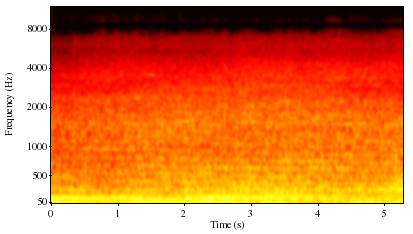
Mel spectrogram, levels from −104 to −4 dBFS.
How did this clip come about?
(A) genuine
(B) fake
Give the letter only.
B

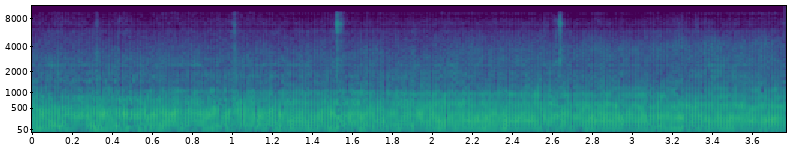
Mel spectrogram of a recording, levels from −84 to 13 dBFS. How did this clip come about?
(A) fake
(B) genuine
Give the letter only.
A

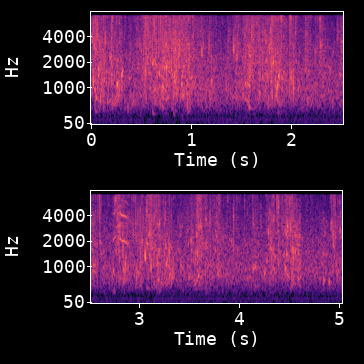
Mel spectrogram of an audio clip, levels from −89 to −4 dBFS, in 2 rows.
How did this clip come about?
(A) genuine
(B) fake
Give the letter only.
A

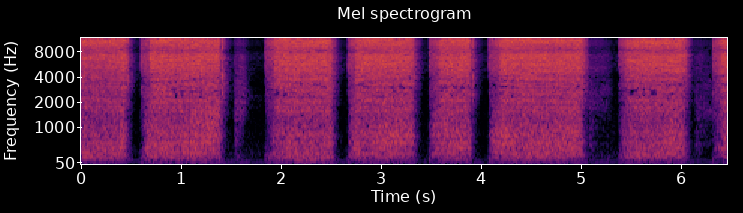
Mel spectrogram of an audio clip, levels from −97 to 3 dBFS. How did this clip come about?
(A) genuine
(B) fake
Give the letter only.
A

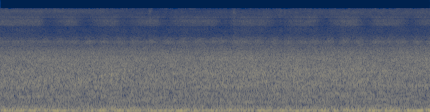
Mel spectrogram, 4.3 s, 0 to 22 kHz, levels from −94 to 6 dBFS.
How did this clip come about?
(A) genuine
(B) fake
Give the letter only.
B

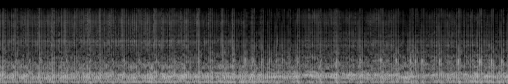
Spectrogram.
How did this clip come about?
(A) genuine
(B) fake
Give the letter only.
B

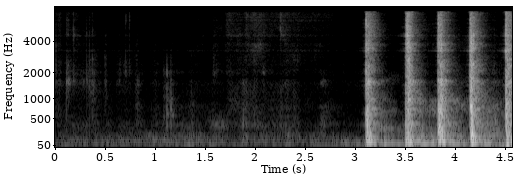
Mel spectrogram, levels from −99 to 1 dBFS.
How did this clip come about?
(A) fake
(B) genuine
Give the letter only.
A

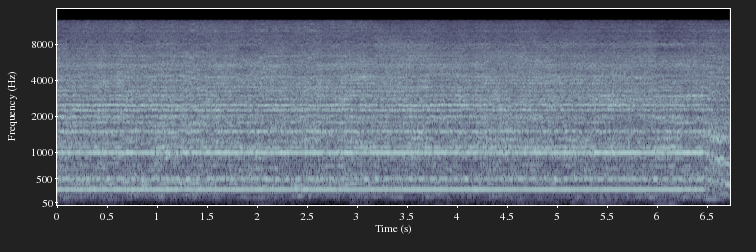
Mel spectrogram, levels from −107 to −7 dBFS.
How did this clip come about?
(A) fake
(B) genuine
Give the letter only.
A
